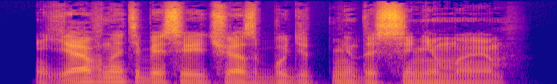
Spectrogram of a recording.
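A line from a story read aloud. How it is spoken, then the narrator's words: Gloomy, to himself. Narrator (Russian): мрачно добавил он про себя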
